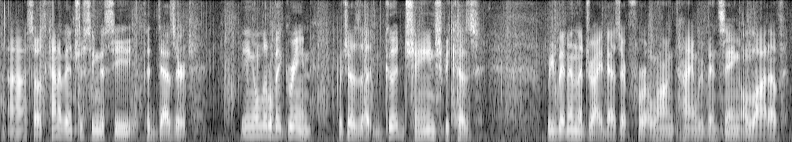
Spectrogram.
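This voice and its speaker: A man's voice: lowish voice, a little hiss or hum. A man in his forties hosting a casual travel vlog, talking to a camera held at arm's length outdoors. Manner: relaxed, chatty, explains details to camera. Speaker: vlog host. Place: outdoors on a desert trail.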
